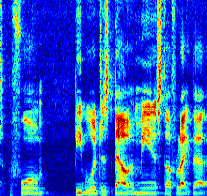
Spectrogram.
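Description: The man's voice is fairly low, with a bright, sharp tone. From England, Nigerian heritage. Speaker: spoken word artist and battle rapper. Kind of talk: casual interview.

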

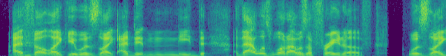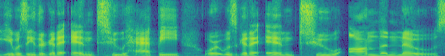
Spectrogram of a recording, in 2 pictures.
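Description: A man with an ordinary speaking voice talks at a moderate pace and medium pitch, with ordinary pitch variation. His loudness stays very even in a dry, close sound with no echo. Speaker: podcast co-host. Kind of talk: casual chat. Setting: remote call recording.

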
